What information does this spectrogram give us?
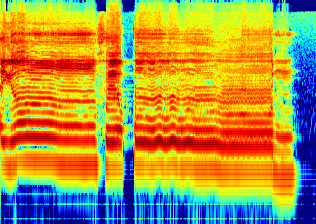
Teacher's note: نون ساکن کے بعد حروف اخفا کا فا اخفا حقیقی ہوگا۔ قو و مدہ ہے، ایک الف کے برابر کھینچ کر پڑھیں گے۔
